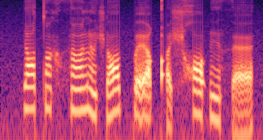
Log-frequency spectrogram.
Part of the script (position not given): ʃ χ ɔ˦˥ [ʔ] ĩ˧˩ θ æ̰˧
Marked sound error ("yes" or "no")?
no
